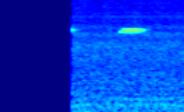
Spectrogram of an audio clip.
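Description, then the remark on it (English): A cricket gives a thin, high chirp, one short burst with a faint blip before it, over a steady low room rumble after a moment of silence. “Welcome to the Whitetail Legacy Podcast, coming in your ear holes with crickets in the background.”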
